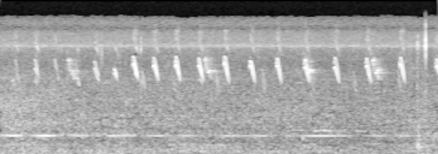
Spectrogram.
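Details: American robin babies being fed by their parents: short, high, downslurred chirps repeated rapidly, about three each second, over a steady low rumble and a faint constant hum.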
